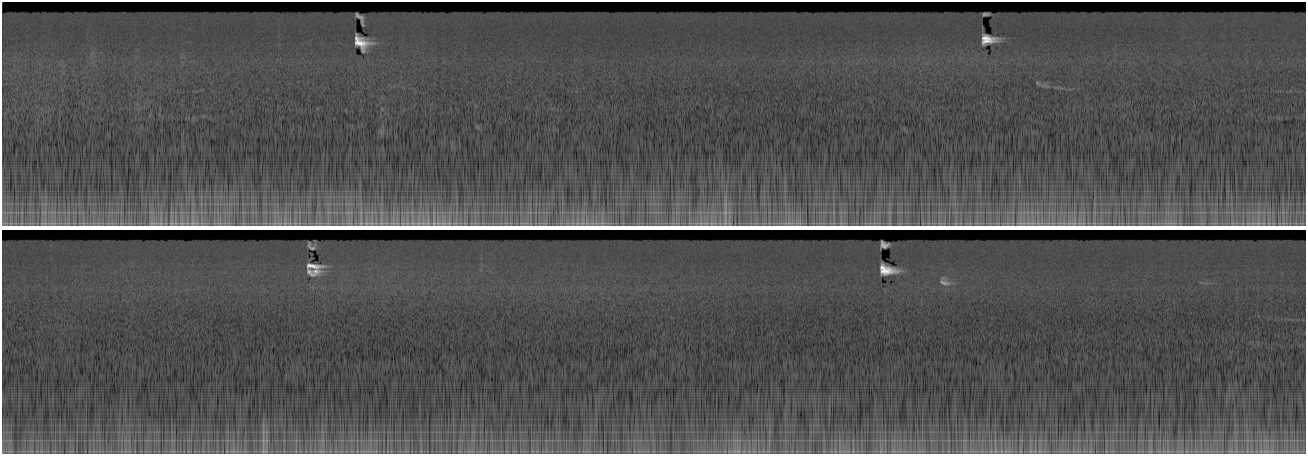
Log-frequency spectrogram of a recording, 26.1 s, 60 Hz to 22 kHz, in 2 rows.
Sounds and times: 3.4s Robin singing 4.4s
9.7s Robin singing 10.8s
16.1s Robin singing 16.4s
21.8s Robin singing 22.7s
24.9s Robin singing 26.0s

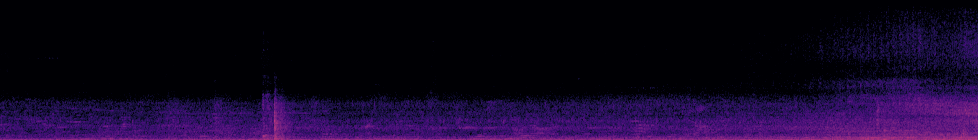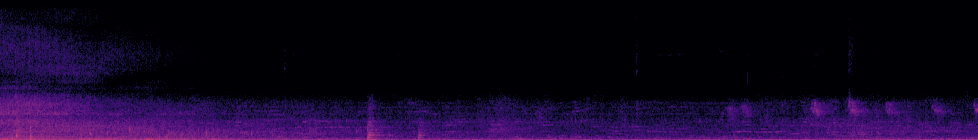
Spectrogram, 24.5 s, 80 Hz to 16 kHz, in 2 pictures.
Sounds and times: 7.0s traffic sound 24.4s

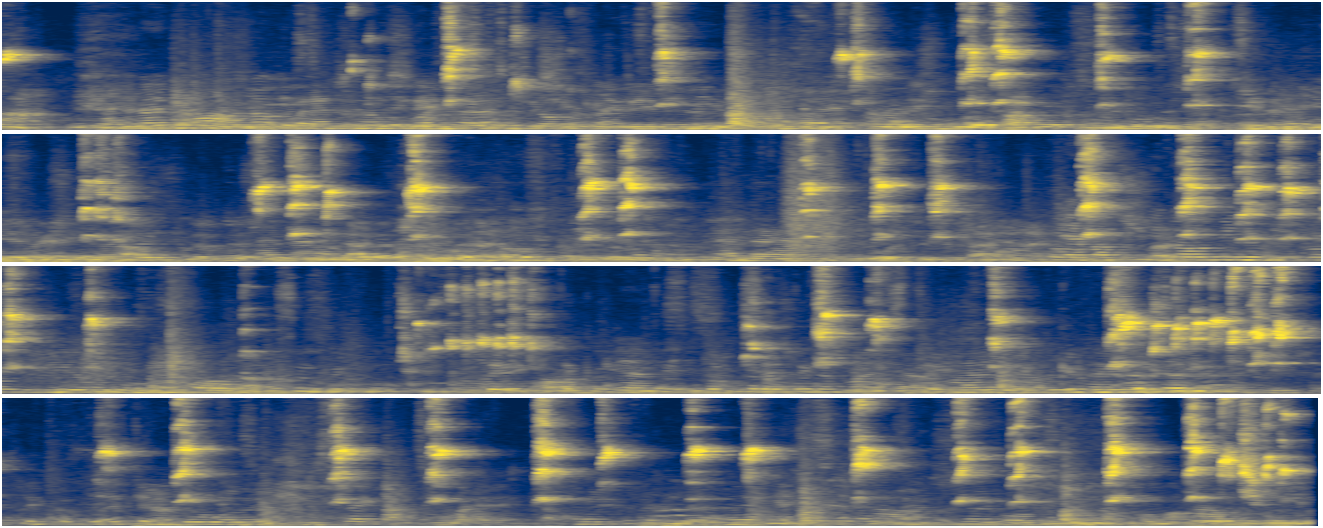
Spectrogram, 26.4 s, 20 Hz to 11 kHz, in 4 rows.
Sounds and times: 1.7s Parrots 6.3s
6.9s Parrots 16.1s
16.9s Parrots 26.3s

